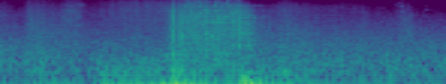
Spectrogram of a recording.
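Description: A magic spell crackles and bursts with a loud whoosh.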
